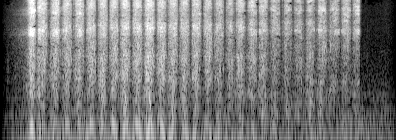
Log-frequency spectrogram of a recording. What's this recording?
reversed spoon on spiral notebook
a, notebool, reversed, sound, spiral, spoon, tapping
